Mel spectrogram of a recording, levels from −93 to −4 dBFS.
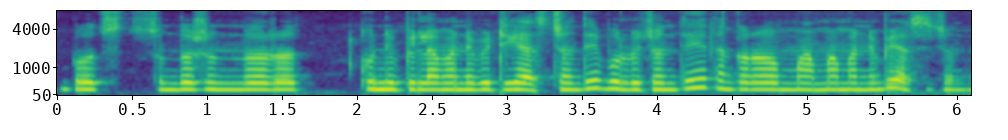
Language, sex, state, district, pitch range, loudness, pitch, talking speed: Odia, female, Odisha, Khordha, 235-245 Hz, -15 LUFS, 235 Hz, 130 wpm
